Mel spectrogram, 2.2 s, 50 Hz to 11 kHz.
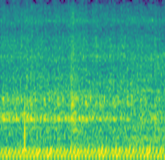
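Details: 2003 Toyota Camry, first start after an engine swap: steady idle with a rapid, even puffing tick over the exhaust note from a leaking exhaust flex coupler; the engine itself is quiet, with no valve noise and no knock underneath.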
